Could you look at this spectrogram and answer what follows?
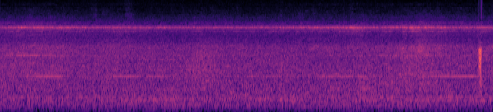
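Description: An airliner takes off from a Sydney Airport runway, a steady distant engine roar with a constant whine that holds for several seconds, heard from afar without talk.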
